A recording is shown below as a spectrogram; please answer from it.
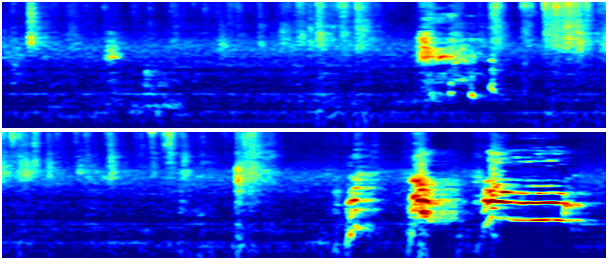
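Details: Pet dogs, an American bully and a young beagador mix, running zoomies indoors; long quiet stretches with scuffling, then a few high whimpering yips bunched near the end.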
